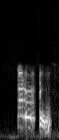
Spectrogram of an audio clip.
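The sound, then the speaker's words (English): Two short bursts of muffled, tinny voice come through a phone line, broken up and unintelligible, with a brief dropout between them, like a call on a poor connection. “Your signal is so bad, I have no idea what it is you're saying.”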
